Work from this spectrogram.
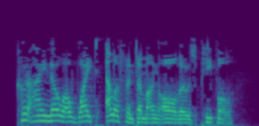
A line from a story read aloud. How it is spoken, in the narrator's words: answered Syme somewhat irritably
